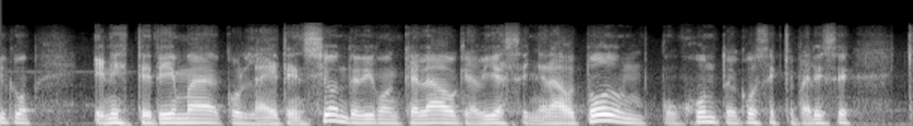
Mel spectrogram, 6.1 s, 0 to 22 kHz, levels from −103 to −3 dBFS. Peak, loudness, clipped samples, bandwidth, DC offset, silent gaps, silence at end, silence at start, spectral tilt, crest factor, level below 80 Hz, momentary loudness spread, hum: 0 dBFS; -15 LUFS; under 0.1%; 9.2 kHz; under 0.1%; none; 0 s; 0 s; -7 dB/octave; 14 dB; -46 dBFS; 8 LU; none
